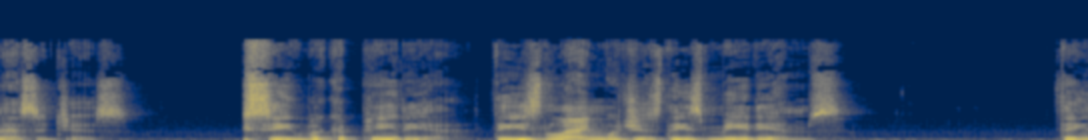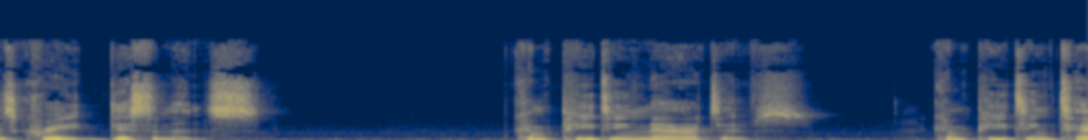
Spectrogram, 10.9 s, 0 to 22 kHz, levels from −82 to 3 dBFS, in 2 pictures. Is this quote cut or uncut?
cut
